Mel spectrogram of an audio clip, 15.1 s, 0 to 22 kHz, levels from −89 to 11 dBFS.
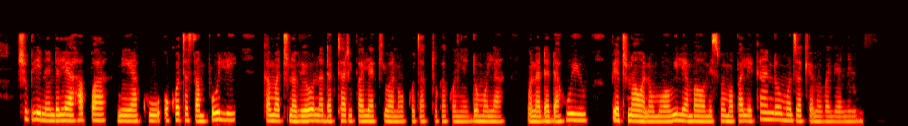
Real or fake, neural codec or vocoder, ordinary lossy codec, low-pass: real; none; MP3, 64 kbps; 7.2 kHz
